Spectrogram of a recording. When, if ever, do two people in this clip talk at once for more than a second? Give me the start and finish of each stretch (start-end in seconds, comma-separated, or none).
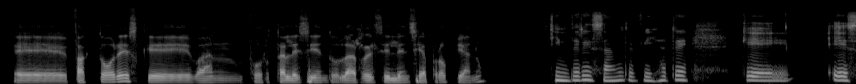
none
